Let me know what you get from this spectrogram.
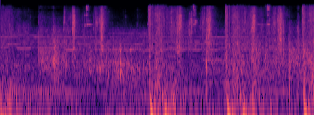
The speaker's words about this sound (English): He raised his nickel Winchester. The suicide king collected his pot. And this was the day the earth died screaming from the rapid fire shots.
